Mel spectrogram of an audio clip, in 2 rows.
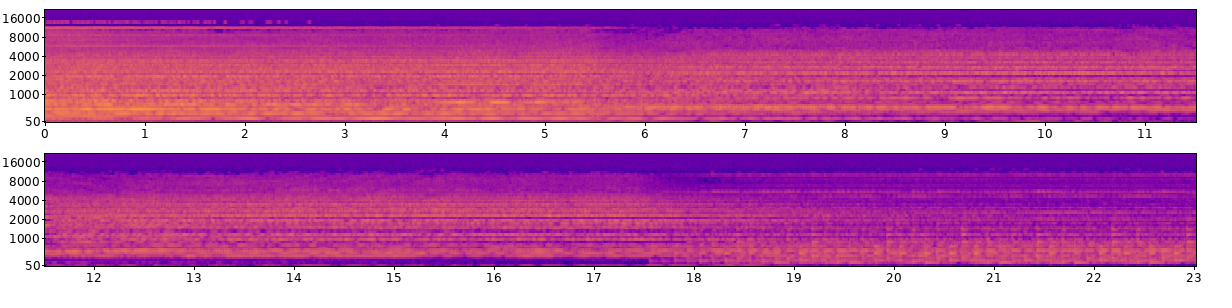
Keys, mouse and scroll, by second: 0.9-1.8 typing, 13.6 Delete, 14.9 ctrl+z, 19.0 Escape.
